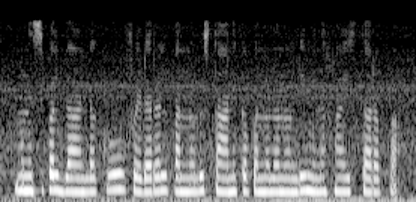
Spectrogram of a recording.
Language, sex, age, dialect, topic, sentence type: Telugu, female, 18-24, Southern, banking, statement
